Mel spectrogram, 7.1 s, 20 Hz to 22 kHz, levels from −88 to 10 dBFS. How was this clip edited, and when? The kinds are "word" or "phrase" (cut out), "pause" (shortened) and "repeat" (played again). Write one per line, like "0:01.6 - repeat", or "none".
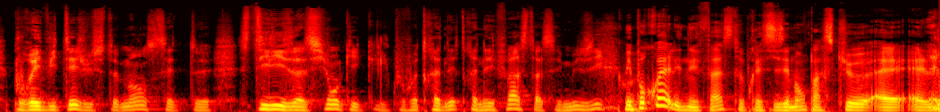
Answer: none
